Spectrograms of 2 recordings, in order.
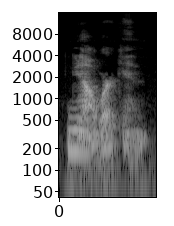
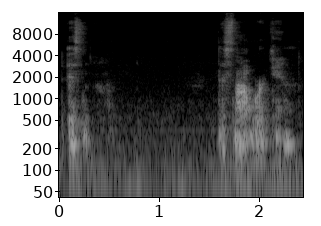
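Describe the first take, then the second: First: Said in the usual way. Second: Whisper. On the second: Real, not acted. Repeating to herself, whispered.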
